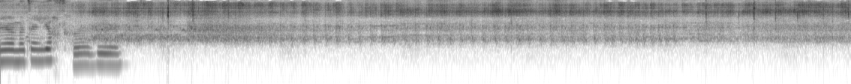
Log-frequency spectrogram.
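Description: A small speaker plays a game's roaring boat engine and rushing spray.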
